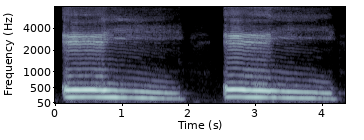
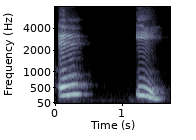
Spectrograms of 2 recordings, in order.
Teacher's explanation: no digo e i, sino que hago un mismo sonido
